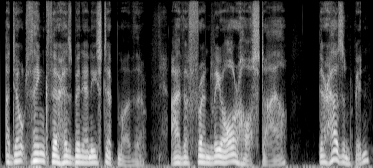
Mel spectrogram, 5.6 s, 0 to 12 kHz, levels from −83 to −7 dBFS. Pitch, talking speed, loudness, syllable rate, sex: 110 Hz, 160 wpm, -19 LUFS, 5.2 syllables/s, male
